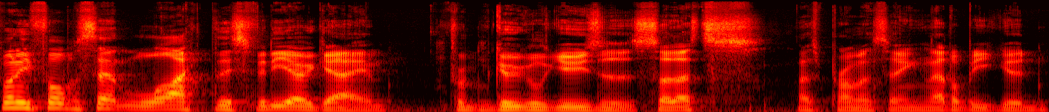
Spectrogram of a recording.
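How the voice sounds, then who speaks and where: In an Australian accent, a man speaks at a fairly low pitch. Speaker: gaming YouTuber. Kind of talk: casual vlog monologue.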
